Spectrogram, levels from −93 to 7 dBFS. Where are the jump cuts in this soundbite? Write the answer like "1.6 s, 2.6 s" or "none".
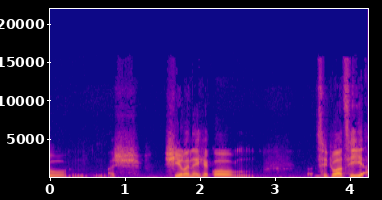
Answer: none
